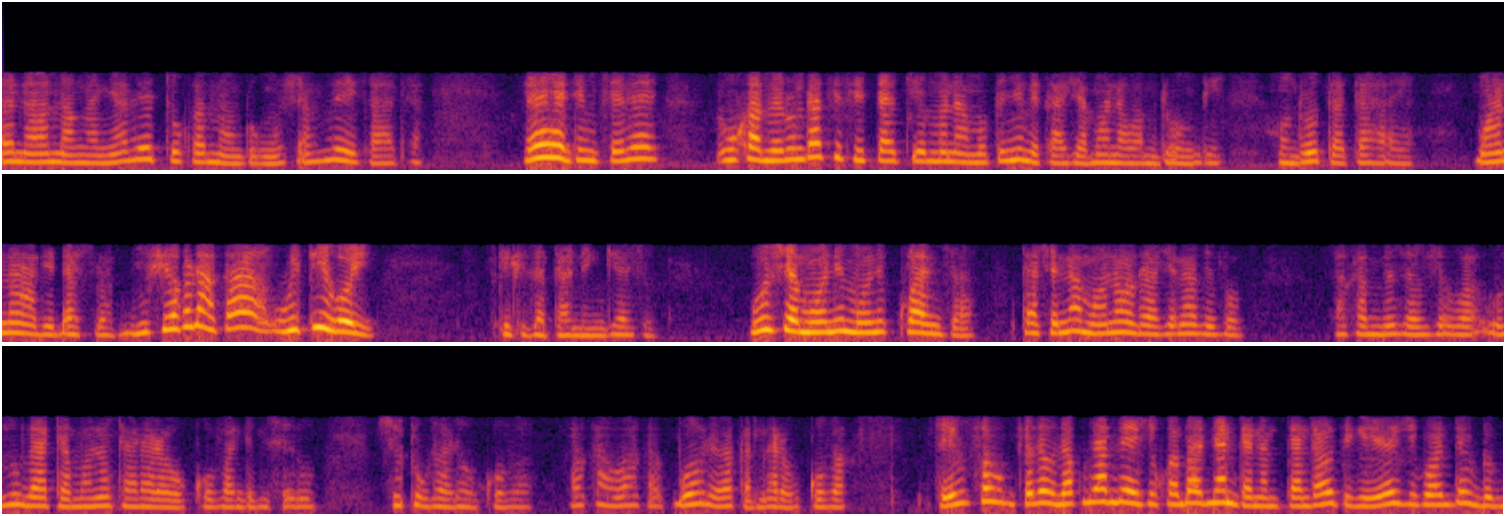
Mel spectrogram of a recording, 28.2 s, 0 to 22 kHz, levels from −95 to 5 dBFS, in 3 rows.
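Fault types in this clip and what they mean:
GSM full-rate codec: a buzzy, gravelly roughness on the speech with nothing above 3.8 kHz, from vocal-tract modelling driven by sparse regular pulses, fitting a 13 kbps rate.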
